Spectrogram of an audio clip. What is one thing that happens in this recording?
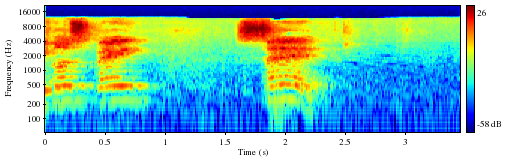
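A middle-aged man speaks emphatically into a microphone.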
